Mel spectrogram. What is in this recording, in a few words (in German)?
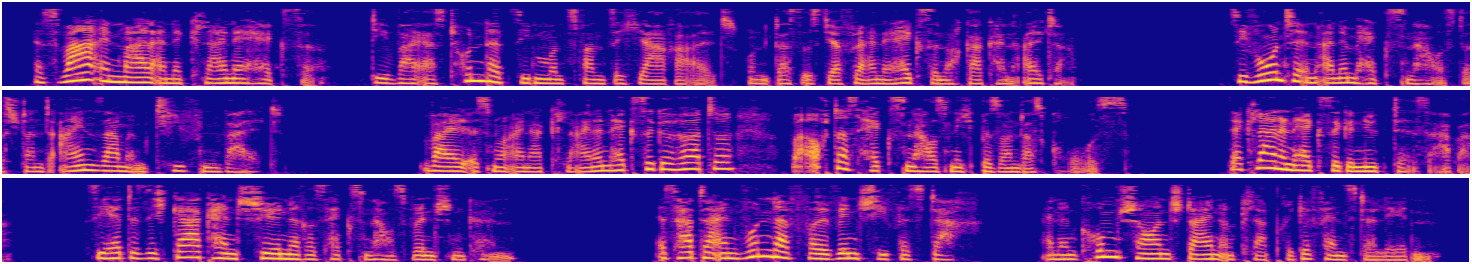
Kinderhoerbuch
